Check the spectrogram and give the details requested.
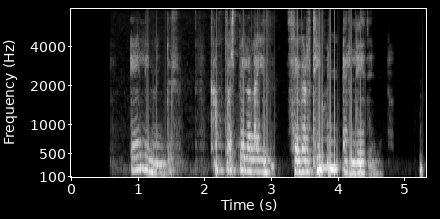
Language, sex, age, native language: Icelandic, female, 20-29, Icelandic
